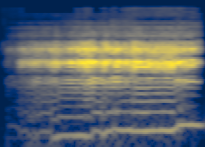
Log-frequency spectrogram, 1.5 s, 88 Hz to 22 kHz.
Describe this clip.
blow.nose.05
daxophone, friction, idiophone, instrument, wood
